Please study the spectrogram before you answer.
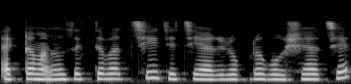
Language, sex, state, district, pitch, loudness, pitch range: Bengali, female, Odisha, Khordha, 240 Hz, -18 LUFS, 230-250 Hz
